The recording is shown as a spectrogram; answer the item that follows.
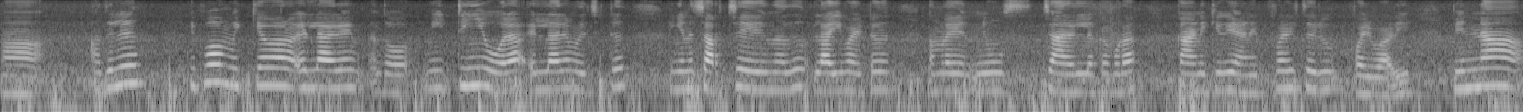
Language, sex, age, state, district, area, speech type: Malayalam, female, 18-30, Kerala, Alappuzha, rural, spontaneous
